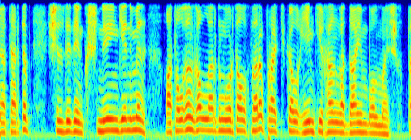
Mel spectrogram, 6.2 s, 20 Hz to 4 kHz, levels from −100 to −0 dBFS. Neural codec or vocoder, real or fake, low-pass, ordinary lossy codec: codec, 44.1 kHz, 7.8 kbps, Pupu-Codec; fake; 3.6 kHz; none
